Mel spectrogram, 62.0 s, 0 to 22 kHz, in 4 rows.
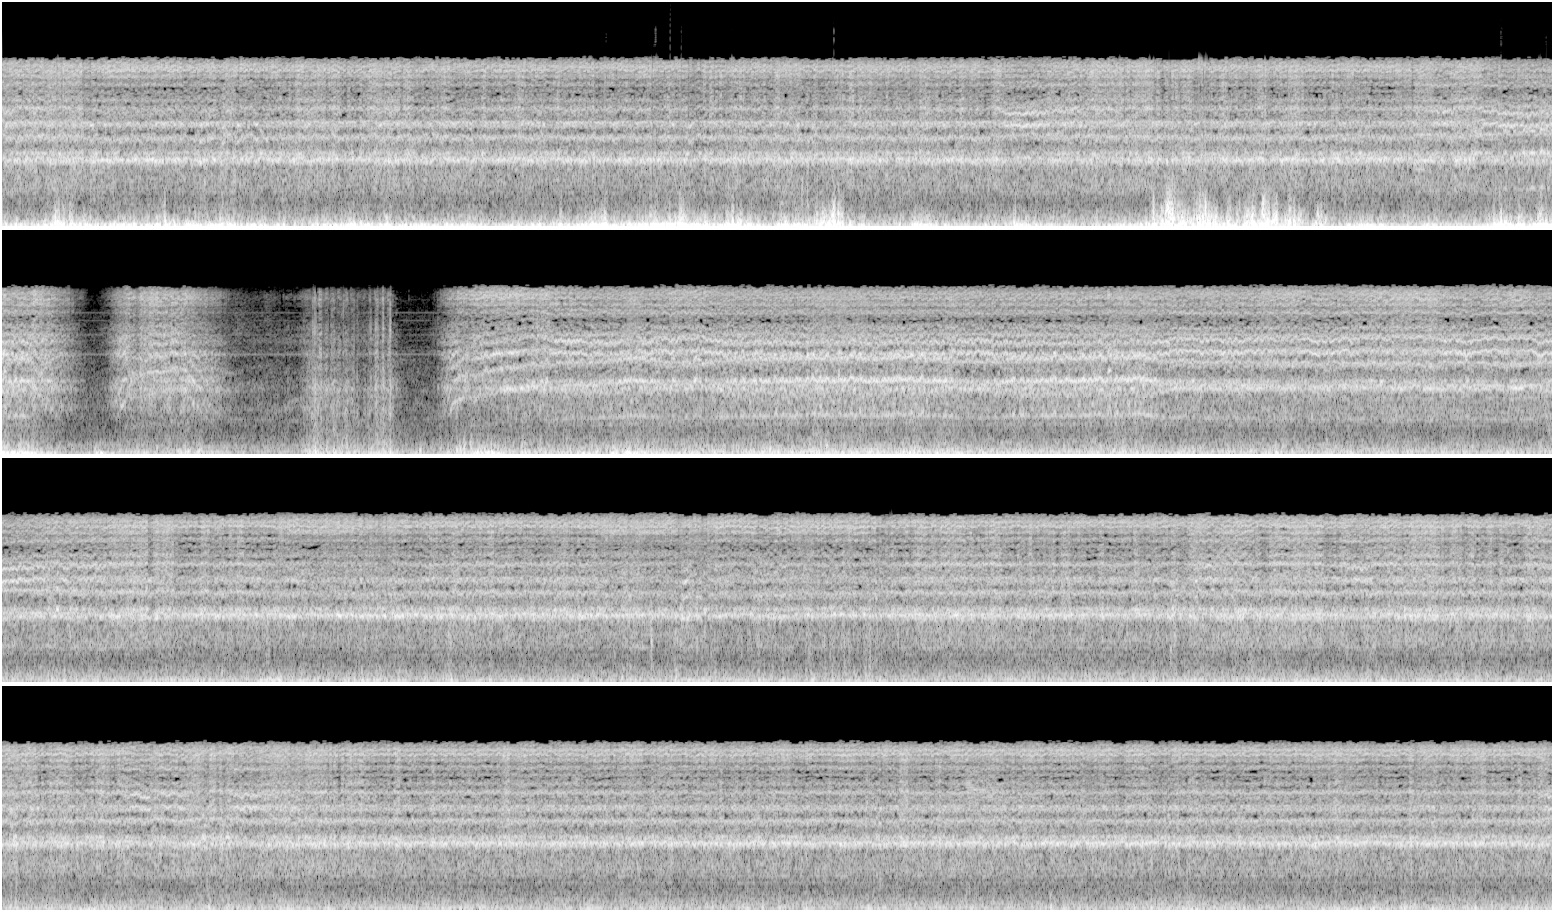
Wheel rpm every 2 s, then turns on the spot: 160, 160, 160, 160, 160, 160, 160, 150, 50, 20, 140, 160, 160, 160, 160, 160, 160, 160, 160, 160, 160, 160, 160, 160, 160, 160, 160, 160, 160, 160, 160.
none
